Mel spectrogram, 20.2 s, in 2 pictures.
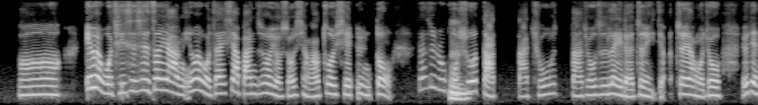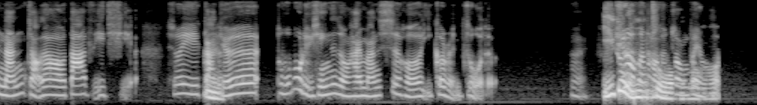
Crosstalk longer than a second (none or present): present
